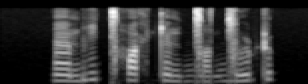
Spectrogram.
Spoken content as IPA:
æ̃ b i ǀʰ ɑ x ʈ ẽ b ɡ͡ǀ ɑ ɡ͡ǀ u ʈ

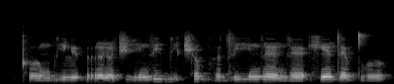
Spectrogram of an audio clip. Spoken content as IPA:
kʰ ɤ˨ m b i˧ lʲ ə˧ ʔ r ə̃˨ ɾʲ ɔ̃˦ t͡ʃ ɦ i˧ n z i˦ b i˧ t͡ʃʰ ə˦ bʱ ə˨ d͡z iː˦ n z ɛ̃˦˨ n z ɛː˨ ʔ xʲ ɛ̃˦ t ɛ˧ tʷ ɤ˨

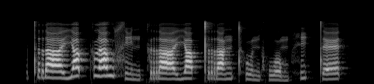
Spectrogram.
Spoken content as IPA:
t r aː˧ j a˥˩ p̚ k l a˥˩ w s i˨˩ n k r aː˧ j a˦˥ p̚ t r a˦˥ ŋ tʰ u˨˩ n k w o˩˦ m h i˥˩ ʔ t ɛː˦˥ t̚

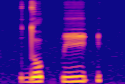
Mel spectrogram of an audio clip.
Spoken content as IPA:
d o˦˥ k̚ p i˦˥ ʔ

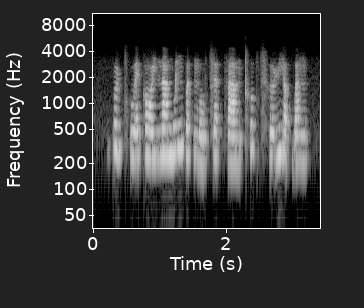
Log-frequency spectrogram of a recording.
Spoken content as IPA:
p ɵ˥ ɥ kʷʰ ɛː˨˧ k ɔː˨ j n̪ aː˧ m w ɪ˥ ŋ p ɐ˨ t̚ m o˨˩ w t͡s ɐ˧ t̚ f aː˨ m kʰ ʊ˥ k̚ t͡sʰ ɵ˨˥ ɥ j ɐ˨ p̚ w ɐ˧ ŋ

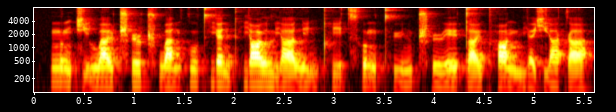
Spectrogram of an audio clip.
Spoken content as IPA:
n̪ ʊ˥˨ ŋ t͡ɕ ḭ˨˩ l w a˨˦ ɪ̯ ʈ͡ʂʰ ɻ̩˦ ʈ͡ʂʰ w a˨˦ n k u˥˨ t̪ʰ j ɛ˥˨ n pʰ j ɑ˦ ʊ̯ l j ä˨˦ l ḭ˨˩ ŋ pʰ i˦ t͡sʰ ʊ˥˨ ŋ t̪ʰ y˨˦ n ʈ͡ʂʰ ɻ̩˨˦ e˦ ɪ̯ t̪ a˨˦ ɪ̯ pʰ ɑ˥˨ ŋ n̪ j ɛ˨˦ ɕ j ä˦ k ä˥˨

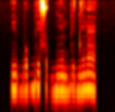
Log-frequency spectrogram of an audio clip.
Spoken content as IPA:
i˨ b o˨˦ b i˧ s o˨ ɡ͡b ĩ˨ b i˨ d ĩ˨˦ ɾ ɛ̃˦˨

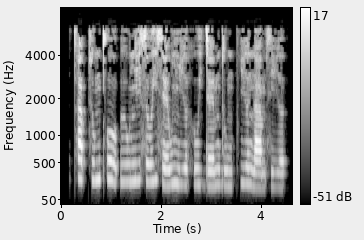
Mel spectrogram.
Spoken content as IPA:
t̪ʰ a˥˨ p̚ s u˧˥ m t̪ʰ oː˥˨ ʔ ɯː˧ w n i˧˥ s ɤː˧˥ j s ɛː˩˧ w ɲ i˩ ə̯ h u˩ j d ɛː˩˧ m d u˩ m pʰ i˧ ə̯ n aː˩ m s i˩ ə̯

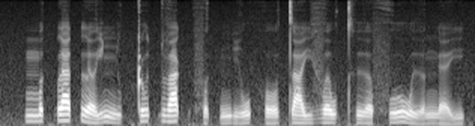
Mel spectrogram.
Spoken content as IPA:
m ə˦˥ k̚ l a˦˥ t̚ l ə˨˩˦ j ɲ u˨˩ k̚ ʈ u˦˥ t̚ v a˦˥ k̚ f ə˨˩ k̚ ŋ i˨˩˦ w h o˨˩˦ t̪ a˧ j v ə˧ w t̪ʰ ɨ˨˩ ə̯ f u˧˥ w ɨ˨˩˨ ə̯ ŋ ɛ˨˩˨ j

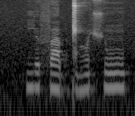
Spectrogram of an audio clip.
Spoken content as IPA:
j ʏ f a b ɡ͡ǁ ɔ̃ ʃ ũ

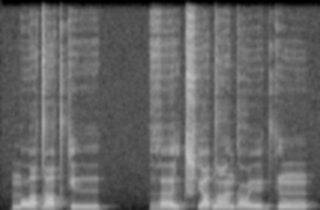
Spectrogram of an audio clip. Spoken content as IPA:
n ɔː˩˧˩ dˤ ɨː˨˥ tˤ kʲ ɨː˨˥ | ɦ ɐː˨˥ lʲ t͡ɕʰ ʏ˨˥ dˤ ɐ̃ː˥˨ ɡ ʕ ʏː˨˥ d kʲ õ˥˨

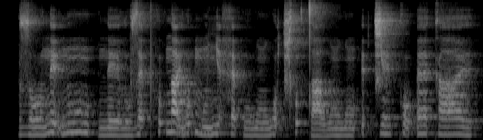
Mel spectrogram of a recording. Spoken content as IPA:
z o˨ ʊ̯ n ḛ˦˨ ɪ̯ n ũ˦ | n e˨ ɪ̯ l u˨ z ɛ̰˦˨ pʰ ʊ˦ ʔ n a̰˦˨ ɪ̯ w ʊ˦ ʔ m ũ˨ ɲ ɛ̰˦˨ h ɛ̰˦˨ p u˨ w ũ˨ w o̰˦˨ t͡ɕʰ ʊ˦ ʔ t ä˨ w ũ˨ w ũ˨ ʔ ɪ˦ ʔ t͡ɕ e˦ ɪ̯ k o̰˦˨ ʔ ɛ˦ k a˦ ɪ̯

